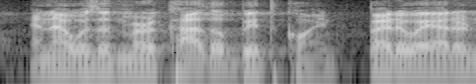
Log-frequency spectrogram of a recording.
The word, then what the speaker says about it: Bitcoin: And I'm like, "Adam, you gringo. It's Bitcoin." That's how they say it.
